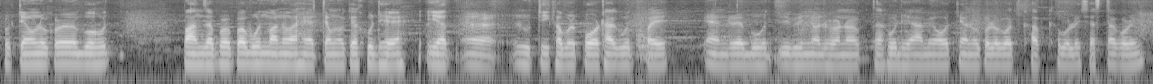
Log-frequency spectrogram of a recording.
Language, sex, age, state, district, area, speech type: Assamese, male, 18-30, Assam, Majuli, urban, spontaneous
